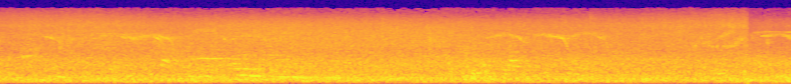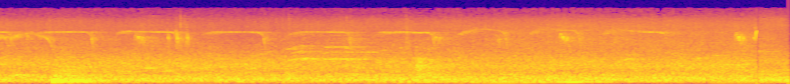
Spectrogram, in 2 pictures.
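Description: Small birds calling in series of short, high, repeated chirps over steady outdoor background noise, with one dull low thump about eight and a half seconds in.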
